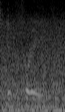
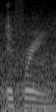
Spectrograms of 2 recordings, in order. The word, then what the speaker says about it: Ephraim: His name is pronounced Ephraim. Okay, Keith loves to tell me when I mispronounce something. So- Yes. Okay. All right. What is the pronunciation? Ephraim. Ephraim Bridger and Mira Bridger.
